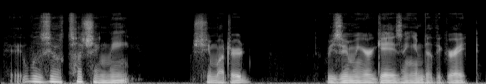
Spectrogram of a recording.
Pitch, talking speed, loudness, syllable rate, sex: 90 Hz, 160 wpm, -19 LUFS, 6.2 syllables/s, male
